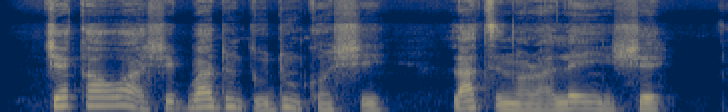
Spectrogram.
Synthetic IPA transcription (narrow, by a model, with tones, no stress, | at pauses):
d͡ʒɛ˦ka˦wa˦a˦˨ʃe˧ɡ͡ba˦dũ˦˨to˨˦dũ˦˨kã˧ʃe˧ | la˦ti˧nã˧ɾa˨˧lɛ˦j̃ĩ˦i˨˦ʃɛ˦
